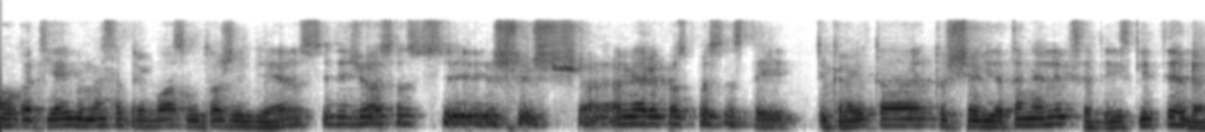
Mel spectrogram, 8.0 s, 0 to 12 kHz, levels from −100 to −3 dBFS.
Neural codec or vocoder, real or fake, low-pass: codec, 16 kHz, 4 kbps, FreqCodec, smaller model; fake; 7.2 kHz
